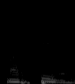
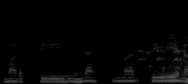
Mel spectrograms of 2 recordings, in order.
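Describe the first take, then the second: First: Low, softly drawn-out name; gentle calling. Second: Name called out in a sing-out tone; wrong, ungentle calling. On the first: Jesus calling a woman by her name, gently. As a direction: call the name tenderly, unhurried. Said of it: "dengan sebutan yang lembut". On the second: Showing how Jesus would not call her, ungentle. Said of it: "Nggak mungkin dia panggil". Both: Acted.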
